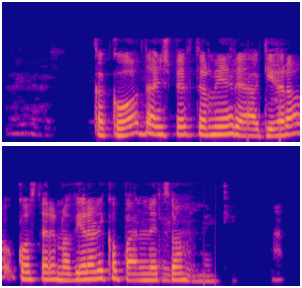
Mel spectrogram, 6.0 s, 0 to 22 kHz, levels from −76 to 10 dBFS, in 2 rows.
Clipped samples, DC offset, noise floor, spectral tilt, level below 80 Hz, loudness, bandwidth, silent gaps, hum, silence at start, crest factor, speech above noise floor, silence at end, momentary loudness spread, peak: under 0.1%; under 0.1%; -43 dBFS; -5.5 dB/octave; -52 dBFS; -15 LUFS; 8 kHz; 0.66-0.85 s, 5.38-5.66 s; none; 0.3 s; 16 dB; 29 dB; 0.2 s; 7 LU; 0 dBFS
